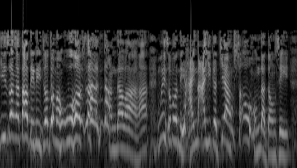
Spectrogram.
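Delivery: high, loud, alarmed crying out. Describing a patient facing a red-hot tool from the doctor, retelling a loud shout. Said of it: "你就大喊了".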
